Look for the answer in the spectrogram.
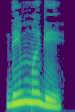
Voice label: "ಧಿಮಿಕು", Kannada

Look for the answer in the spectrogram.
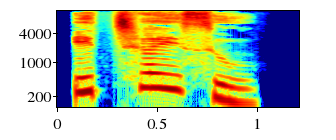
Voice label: "ಇಚ್ಛಿಸು", Kannada

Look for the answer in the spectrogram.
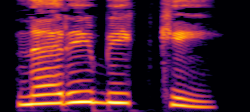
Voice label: "ನೀರುಬೊಕ್ಕೆ", Kannada

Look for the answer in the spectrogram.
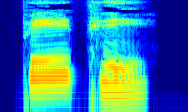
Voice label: "ಪೇಠೆ", Kannada

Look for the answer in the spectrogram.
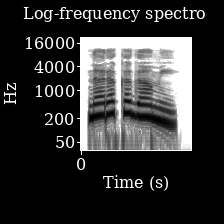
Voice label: "ನರಕಗಾಮಿ", kannada

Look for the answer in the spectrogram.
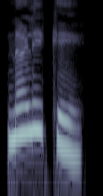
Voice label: "ನಾಲಿಗೆ", Kannada

